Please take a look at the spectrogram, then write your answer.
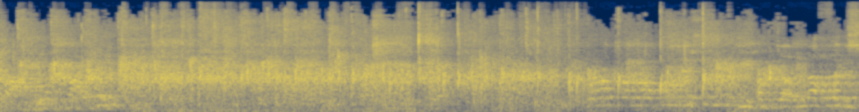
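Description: Debate audience clapping fills the room in a dense, steady patter lasting several seconds, with voices talking over it.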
